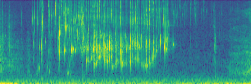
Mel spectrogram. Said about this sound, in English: So, what are we doing? Well, I think I'm going to pour some more tea.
